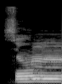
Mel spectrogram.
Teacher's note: Di sini ada mim bertasydid, kita baca dengung 100%.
